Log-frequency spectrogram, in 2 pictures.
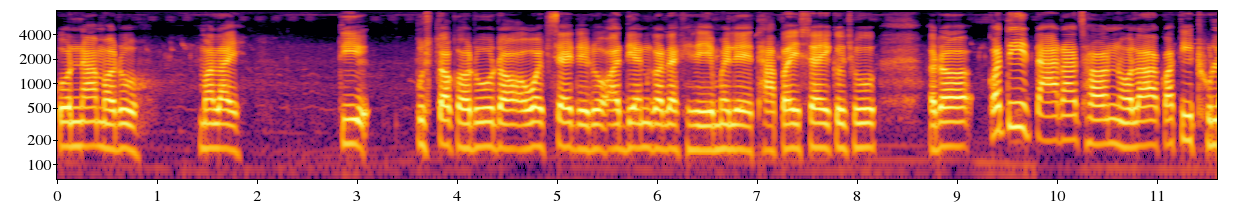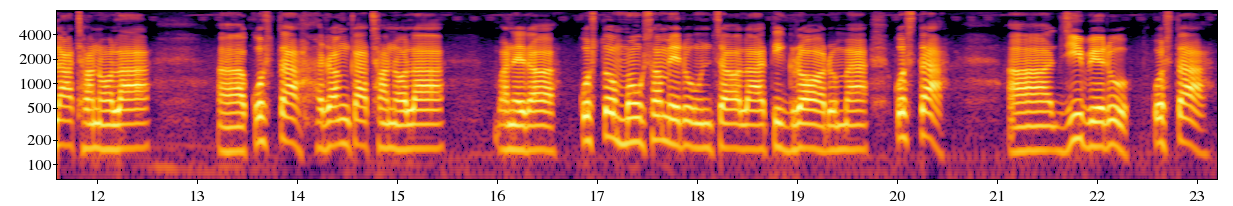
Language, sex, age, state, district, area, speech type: Nepali, male, 18-30, West Bengal, Kalimpong, rural, spontaneous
